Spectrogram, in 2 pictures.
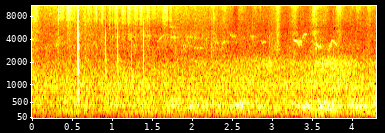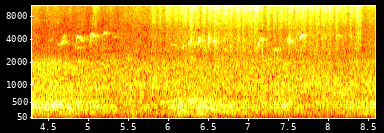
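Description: Birds chirping outdoors: short, high calls from small birds come and go over a low rushing background that swells slowly. A few light clicks come about a second in.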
